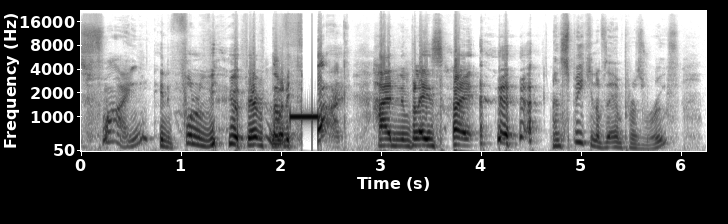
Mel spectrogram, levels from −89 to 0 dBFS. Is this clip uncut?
no; 1 cut; at 4.7 s

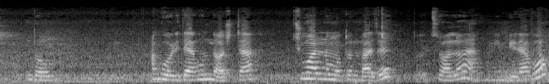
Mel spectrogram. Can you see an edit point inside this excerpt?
no; 0 cuts

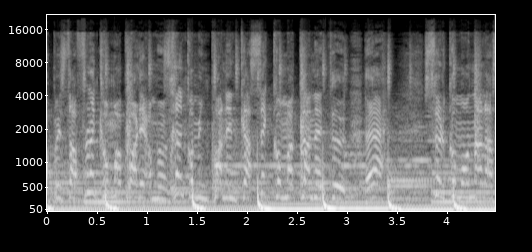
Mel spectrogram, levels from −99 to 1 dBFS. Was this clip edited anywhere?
no; 0 cuts

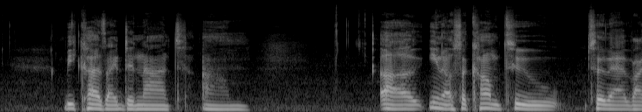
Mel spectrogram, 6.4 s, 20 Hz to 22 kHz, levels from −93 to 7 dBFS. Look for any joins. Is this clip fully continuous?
yes; 0 cuts

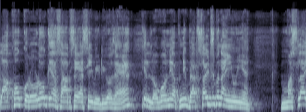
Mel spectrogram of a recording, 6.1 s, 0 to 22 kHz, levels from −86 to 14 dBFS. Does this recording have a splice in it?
yes; 1 cut; at 2.8 s

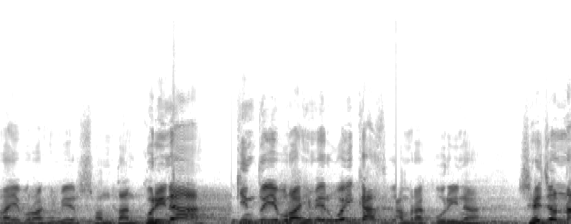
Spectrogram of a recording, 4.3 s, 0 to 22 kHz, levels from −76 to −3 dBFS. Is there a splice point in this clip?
yes; 2 cuts; at 1.8 s, 2.9 s

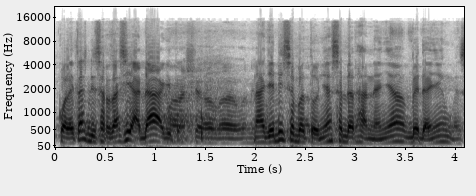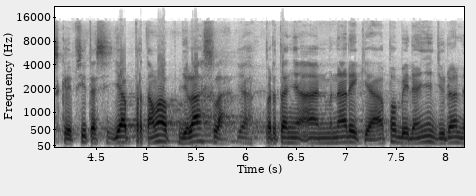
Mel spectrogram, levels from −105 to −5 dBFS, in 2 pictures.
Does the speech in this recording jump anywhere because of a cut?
yes; 1 cut; at 6.0 s

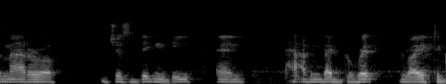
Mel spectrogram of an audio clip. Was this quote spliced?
yes; 1 cut; at 2.5 s

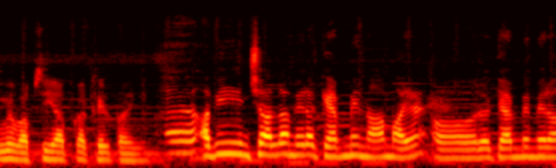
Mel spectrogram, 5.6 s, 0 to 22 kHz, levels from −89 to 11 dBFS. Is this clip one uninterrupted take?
yes; 0 cuts

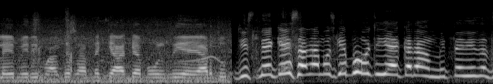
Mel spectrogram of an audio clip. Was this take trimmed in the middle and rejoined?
yes; 1 cut; at 2.2 s

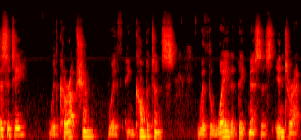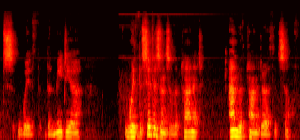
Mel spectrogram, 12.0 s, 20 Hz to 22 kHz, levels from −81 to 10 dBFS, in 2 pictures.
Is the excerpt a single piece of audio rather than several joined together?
no; 1 cut; at 8.9 s

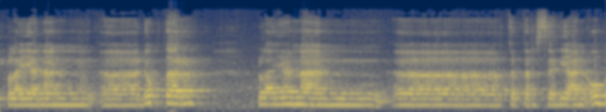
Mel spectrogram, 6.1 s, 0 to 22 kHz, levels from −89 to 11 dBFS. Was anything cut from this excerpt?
no; 0 cuts

